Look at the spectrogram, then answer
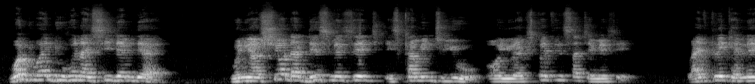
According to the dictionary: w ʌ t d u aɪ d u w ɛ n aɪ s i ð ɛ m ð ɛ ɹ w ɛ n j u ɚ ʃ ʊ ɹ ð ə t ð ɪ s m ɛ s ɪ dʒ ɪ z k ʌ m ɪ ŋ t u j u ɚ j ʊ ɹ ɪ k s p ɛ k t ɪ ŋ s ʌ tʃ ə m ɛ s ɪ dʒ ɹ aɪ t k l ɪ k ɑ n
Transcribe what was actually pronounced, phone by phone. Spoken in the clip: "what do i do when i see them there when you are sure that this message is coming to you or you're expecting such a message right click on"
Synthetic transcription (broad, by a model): w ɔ t d u aɪ d u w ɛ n aɪ s i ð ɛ m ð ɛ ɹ w ɛ n j u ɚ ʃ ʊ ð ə t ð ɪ s m ɛ s ɪ dʒ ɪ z k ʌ m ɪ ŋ t u j u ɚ j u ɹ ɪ k s p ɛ k t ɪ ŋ s ʌ tʃ ə m ɛ s ɪ dʒ l aɪ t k l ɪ k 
